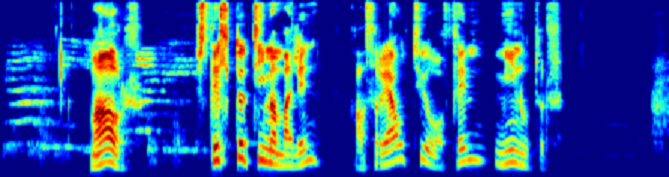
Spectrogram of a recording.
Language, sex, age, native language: Icelandic, male, 40-49, Icelandic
